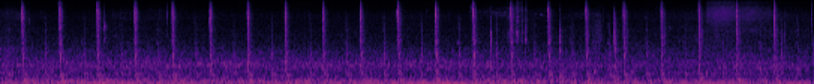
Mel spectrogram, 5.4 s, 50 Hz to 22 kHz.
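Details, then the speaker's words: JP Heaters 2 kW Chinese diesel air heater being installed in a bus, controller in P2 fuel-pumping mode: sharp, regular ticking about four times a second over a low hum as the dosing pump primes the fuel line normally. "it goes into the fuel pumping mode so the pump is running and really all i'm trying to do is just to get fuel to come right through the line until it's coming out the end"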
